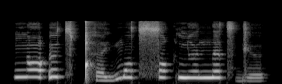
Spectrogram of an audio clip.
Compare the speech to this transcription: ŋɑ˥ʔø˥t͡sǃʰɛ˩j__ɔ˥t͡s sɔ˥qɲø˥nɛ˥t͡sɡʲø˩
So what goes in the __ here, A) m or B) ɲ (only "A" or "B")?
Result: A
